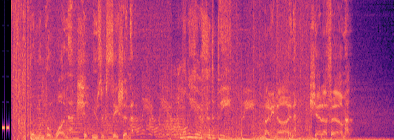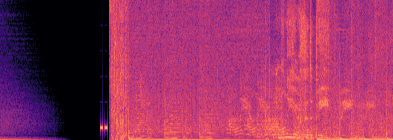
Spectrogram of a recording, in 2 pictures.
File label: SWEEPER; ONLY HERE FOR THE BEAT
